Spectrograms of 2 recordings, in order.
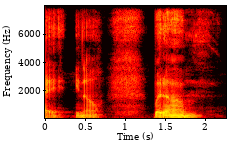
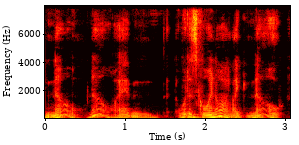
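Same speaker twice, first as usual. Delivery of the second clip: retold protest, high and soft; acted-out disbelieving denial; bewildered denial; 8 semitones higher, 3 dB quieter, slower than usual. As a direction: protest in a higher, quieter, baffled voice. Acting out his baffled denial of charge.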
